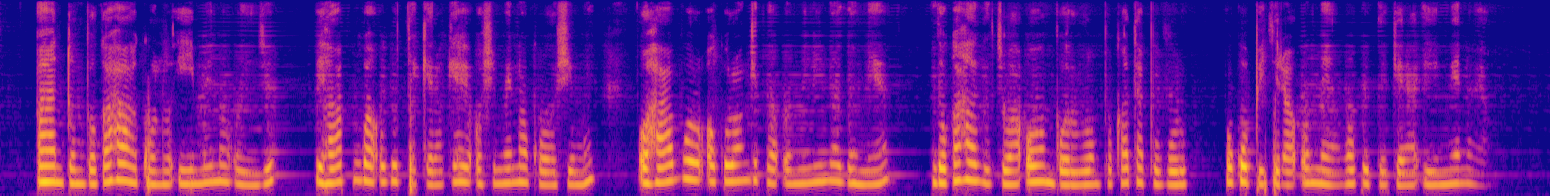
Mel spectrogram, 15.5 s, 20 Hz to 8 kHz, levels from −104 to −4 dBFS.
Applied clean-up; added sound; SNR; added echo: neural mask model DeepFilterNet 3.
